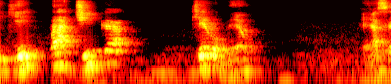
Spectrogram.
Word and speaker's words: kettlebell: Educação Física dá um rejuí e que pratica gelobel Essa é a pronúncia nos introduza nesse assunto que é um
